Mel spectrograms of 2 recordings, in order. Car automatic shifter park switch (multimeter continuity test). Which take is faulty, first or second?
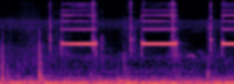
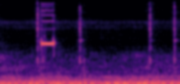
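second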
